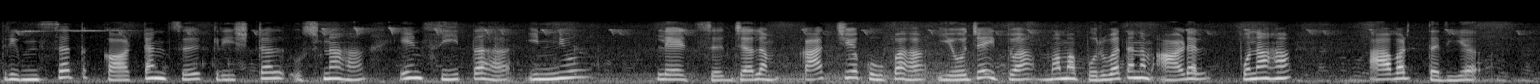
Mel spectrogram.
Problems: background sounds at intervals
